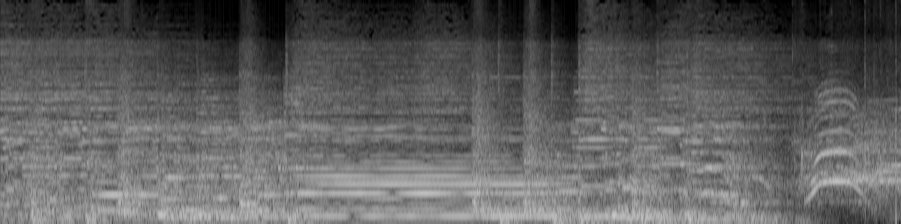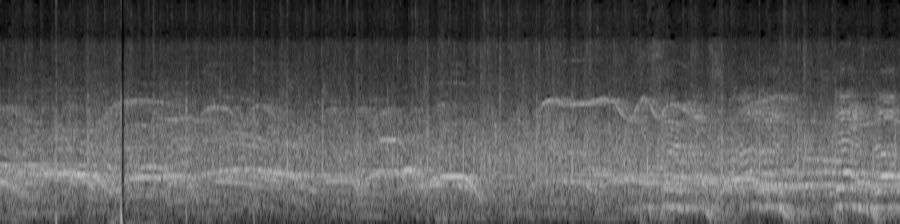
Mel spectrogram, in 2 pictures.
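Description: Live rock band with electric guitars, bass and drums playing the closing bars of a song, holding a final chord before the music cuts off about eight seconds in. An audience then cheers, shouts and applauds.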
